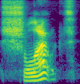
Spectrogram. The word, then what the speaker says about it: Schlacht: Number 9 is, I do believe it's pronounced Schlacht. It's spelled Sclacht, and it's from 2007.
